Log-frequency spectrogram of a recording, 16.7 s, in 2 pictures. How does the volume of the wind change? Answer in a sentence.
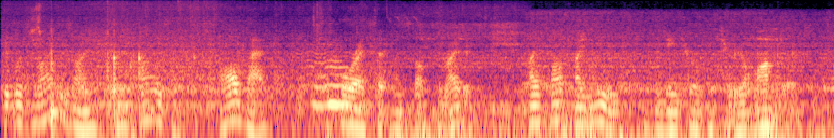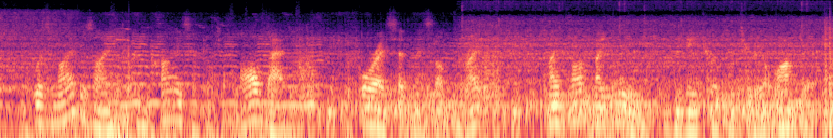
The volume of the wind goes up.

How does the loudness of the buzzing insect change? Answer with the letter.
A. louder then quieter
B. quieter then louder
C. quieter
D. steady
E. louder
C.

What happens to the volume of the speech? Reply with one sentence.
The volume of the speech stays about the same.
